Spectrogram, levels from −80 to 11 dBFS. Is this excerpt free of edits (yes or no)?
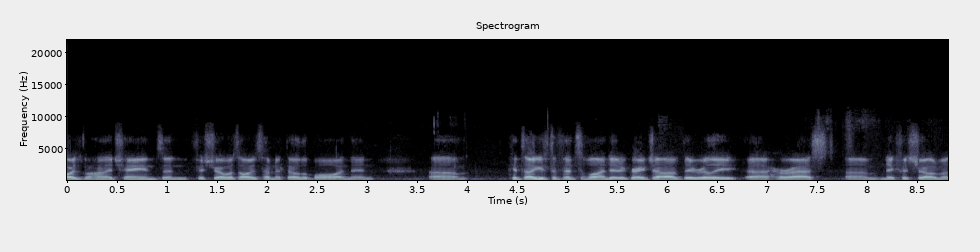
yes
